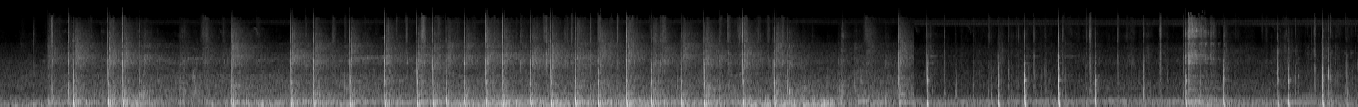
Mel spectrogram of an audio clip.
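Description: A basketball dribbled hard on a hard outdoor court: sharp, irregular bounces, several a second in quick flurries including between-the-legs dribbles, growing sparser after about sixteen seconds, over a low steady rumble.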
